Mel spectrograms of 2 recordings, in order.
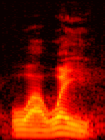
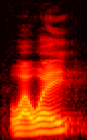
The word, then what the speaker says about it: Huawei: ¿Cómo se pronuncia? Huawei. Huawei, porque ya firmamos el compromiso para instalar aquí con transferencia tecnológica una fábrica de teléfonos celulares.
